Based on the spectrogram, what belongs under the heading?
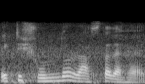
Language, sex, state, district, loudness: Bengali, male, West Bengal, Kolkata, -15 LUFS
